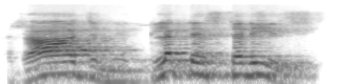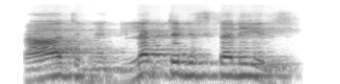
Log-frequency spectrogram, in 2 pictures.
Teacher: So stress, unstressed, stressed, unstressed, stressed, unstressed in this way. Tam ti tam ti tam ti. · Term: rhythm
